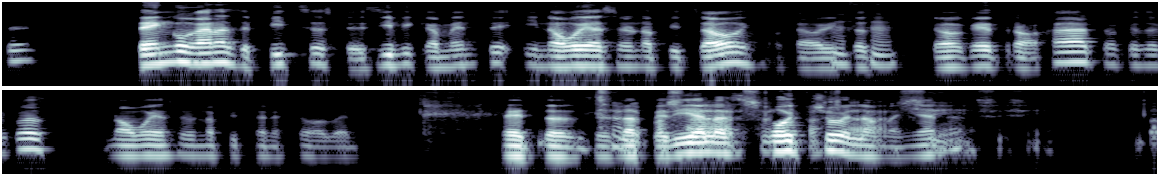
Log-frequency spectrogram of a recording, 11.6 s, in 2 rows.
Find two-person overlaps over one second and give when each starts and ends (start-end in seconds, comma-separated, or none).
8.8-10.7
